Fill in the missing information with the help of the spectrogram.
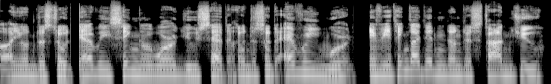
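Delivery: affronted cat, pitch lifted; indignant. Acted. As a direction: protest that you followed it all perfectly. Cat indignantly insists he understood.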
